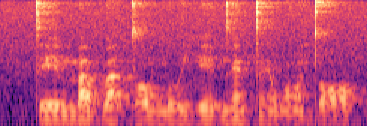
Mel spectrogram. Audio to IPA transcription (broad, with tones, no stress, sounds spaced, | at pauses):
t e˧ m a˦ b a˧ d ɔ˨ m o˨ j e˨˦ d ɛ̃˦˨ t ɛ̃˨ w ɔ̃˨˦ t ɔ˧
